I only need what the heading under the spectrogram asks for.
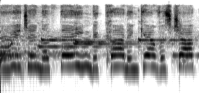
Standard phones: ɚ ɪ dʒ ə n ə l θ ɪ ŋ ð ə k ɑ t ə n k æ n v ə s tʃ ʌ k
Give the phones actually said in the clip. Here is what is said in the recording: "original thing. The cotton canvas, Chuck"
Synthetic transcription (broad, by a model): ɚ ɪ dʒ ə n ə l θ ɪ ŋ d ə k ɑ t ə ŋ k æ v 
